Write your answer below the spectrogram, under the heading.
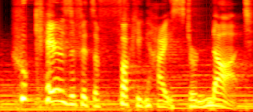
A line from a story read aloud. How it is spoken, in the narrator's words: said angrily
